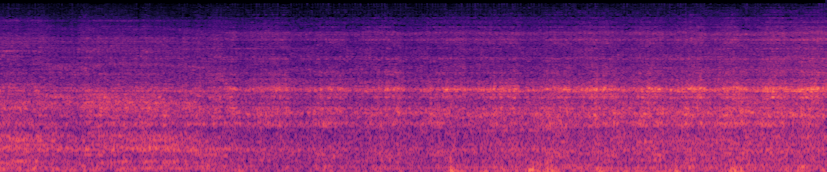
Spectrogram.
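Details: Car driven with a microphone mounted: harsh, rough grinding with a thin metallic squeal over road noise while braking. Brake pads probably worn to metal, damaging the disc.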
